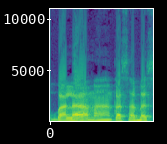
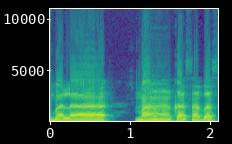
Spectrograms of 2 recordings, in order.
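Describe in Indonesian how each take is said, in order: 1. Dibaca langsung tanpa jeda. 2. Berhenti sebentar setelah kata pertama.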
